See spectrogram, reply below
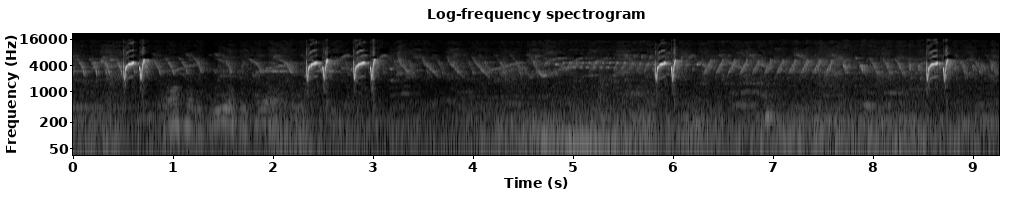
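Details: Prinia (prenjak) calls used as a lure to stimulate newly caught birds: loud, sharp, high notes, singly or in quick pairs every few seconds, over a steady chatter of thin chirps.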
